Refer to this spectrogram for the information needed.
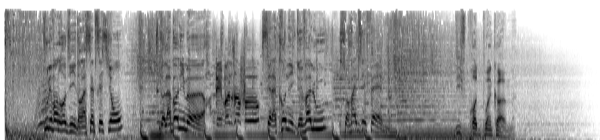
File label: Jingle; Vybz Fm; Seb session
